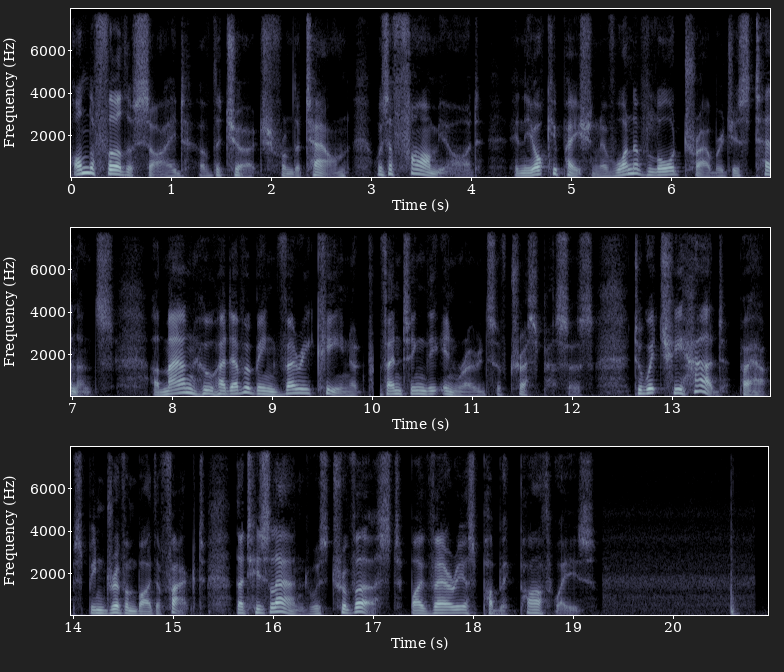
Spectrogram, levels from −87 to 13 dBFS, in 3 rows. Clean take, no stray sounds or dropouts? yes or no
no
